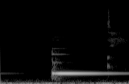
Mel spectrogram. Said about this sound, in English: Yeah, sorry about the bell.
